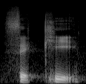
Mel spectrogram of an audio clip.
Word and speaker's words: Sikhi: about the relig religion we add the I on the end s i k hi I and it becomes siky now the basically gbani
